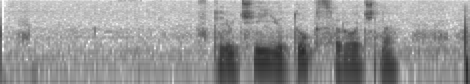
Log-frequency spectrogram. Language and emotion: Russian, neutral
